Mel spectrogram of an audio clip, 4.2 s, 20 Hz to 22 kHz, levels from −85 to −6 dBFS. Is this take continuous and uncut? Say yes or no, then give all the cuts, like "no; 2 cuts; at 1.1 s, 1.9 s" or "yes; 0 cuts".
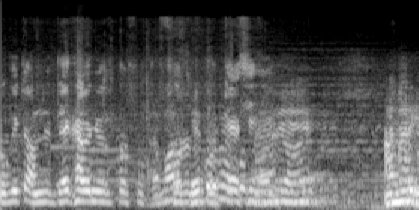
no; 1 cut; at 2.8 s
